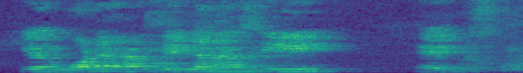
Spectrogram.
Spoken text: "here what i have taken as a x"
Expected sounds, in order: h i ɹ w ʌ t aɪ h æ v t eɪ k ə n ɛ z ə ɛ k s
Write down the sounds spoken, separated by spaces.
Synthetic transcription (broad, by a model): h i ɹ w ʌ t aɪ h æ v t eɪ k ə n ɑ s ə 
